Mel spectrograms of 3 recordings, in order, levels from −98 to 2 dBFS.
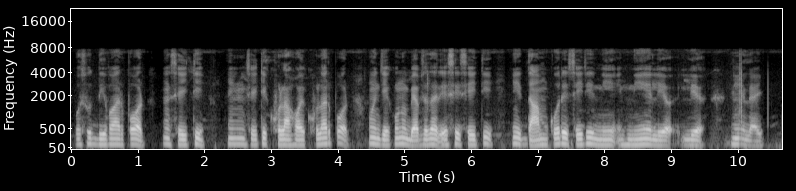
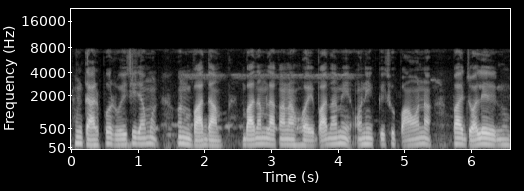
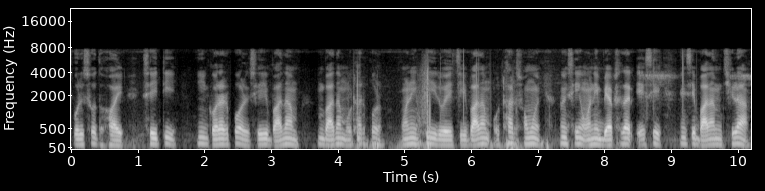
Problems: background sounds at intervals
